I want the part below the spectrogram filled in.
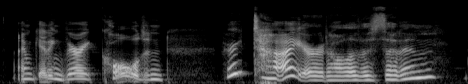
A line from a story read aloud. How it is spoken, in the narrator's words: moaned Bear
